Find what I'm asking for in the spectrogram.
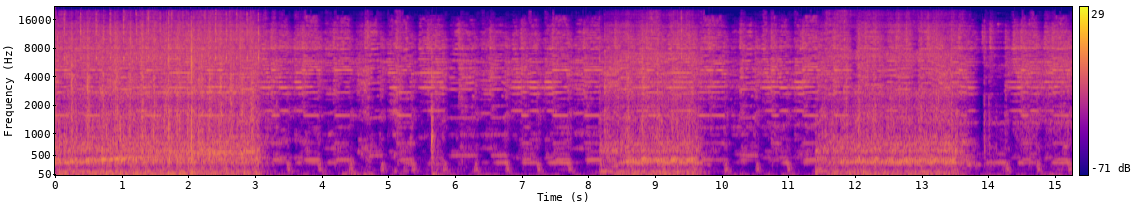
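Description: A sewing machine stitching through several fabric layers runs close by in long whirring bursts, with a couple of short pauses between runs.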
